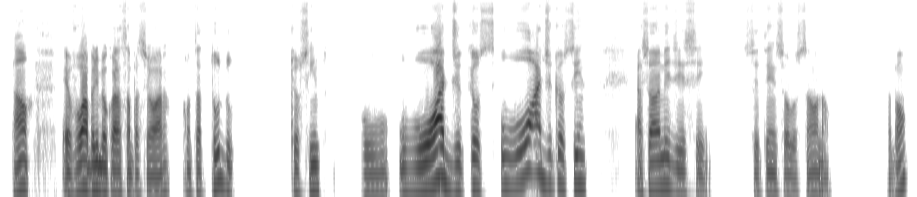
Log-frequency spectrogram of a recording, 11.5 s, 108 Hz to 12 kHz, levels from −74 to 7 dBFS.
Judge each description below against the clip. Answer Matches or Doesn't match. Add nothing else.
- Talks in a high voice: Doesn't match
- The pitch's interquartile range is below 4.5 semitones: Doesn't match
